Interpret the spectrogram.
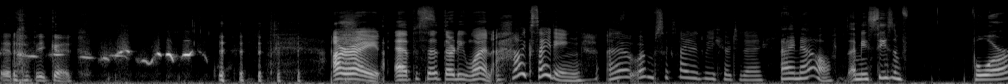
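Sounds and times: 
speech: 0.0s - 1.0s, 2.2s - 10.0s
person whistling a short wavering melody: 0.2s - 2.1s.

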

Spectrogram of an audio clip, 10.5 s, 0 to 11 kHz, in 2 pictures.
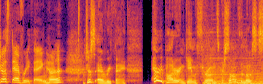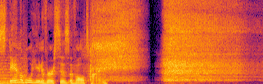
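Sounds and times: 
speech: 0.0s - 7.9s
breathing in through the nose and out through the mouth: 7.0s - 10.5s.

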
